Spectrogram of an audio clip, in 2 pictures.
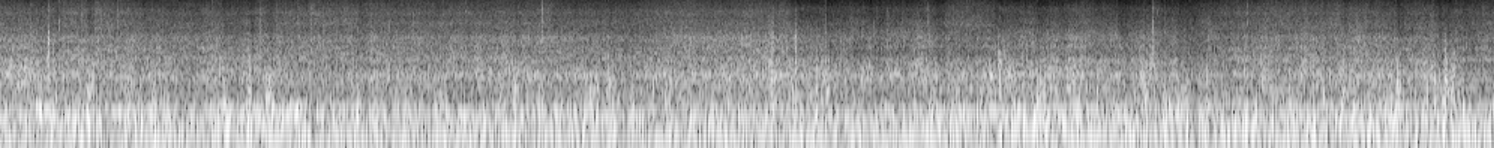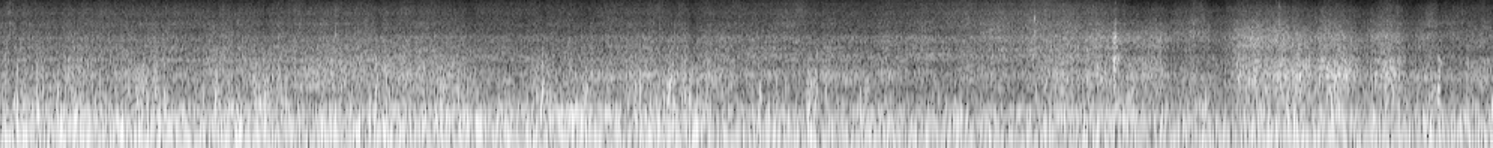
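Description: Fat bike tyres crunch over packed snow.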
